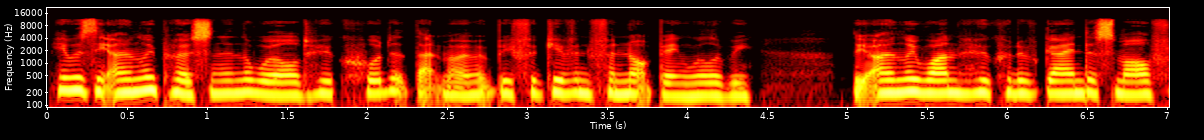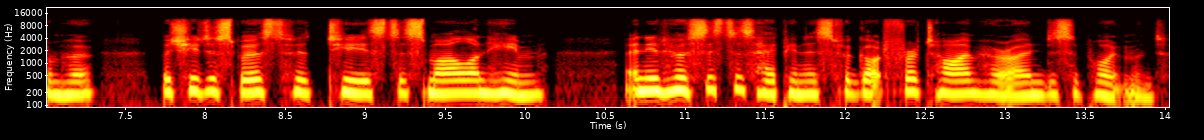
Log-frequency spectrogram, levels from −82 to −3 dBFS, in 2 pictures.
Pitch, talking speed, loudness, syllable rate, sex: 190 Hz, 220 wpm, -21 LUFS, 5.8 syllables/s, female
